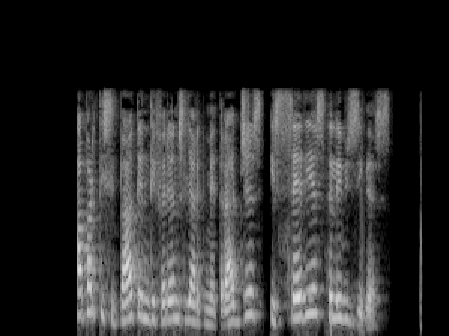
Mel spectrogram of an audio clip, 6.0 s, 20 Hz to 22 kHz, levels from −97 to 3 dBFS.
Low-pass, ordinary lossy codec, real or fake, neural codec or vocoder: 7.2 kHz; AAC, 48 kbps; real; none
